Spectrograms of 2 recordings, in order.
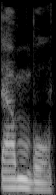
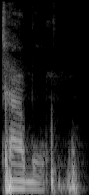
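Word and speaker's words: Thabo: Not Dambo. Tabo.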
